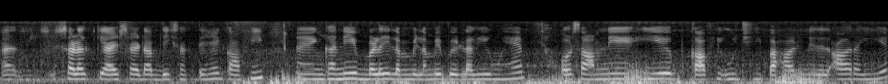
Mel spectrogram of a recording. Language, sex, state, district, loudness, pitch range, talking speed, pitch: Hindi, female, Chhattisgarh, Raigarh, -19 LUFS, 235-250 Hz, 180 wpm, 240 Hz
